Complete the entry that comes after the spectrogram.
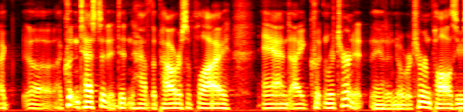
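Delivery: ordinary talk, nothing marked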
